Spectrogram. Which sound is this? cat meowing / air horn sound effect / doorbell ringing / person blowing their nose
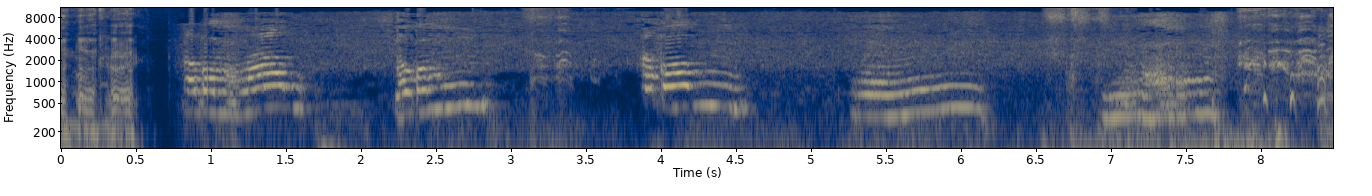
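cat meowing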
